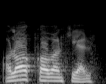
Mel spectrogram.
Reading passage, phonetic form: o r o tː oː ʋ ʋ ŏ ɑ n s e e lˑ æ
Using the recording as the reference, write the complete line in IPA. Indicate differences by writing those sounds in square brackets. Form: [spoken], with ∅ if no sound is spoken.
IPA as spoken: o [l] o [kː] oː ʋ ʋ ŏ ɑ n s [i] e lˑ æ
